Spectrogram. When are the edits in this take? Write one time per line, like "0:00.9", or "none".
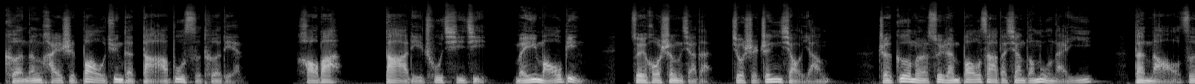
0:06.1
